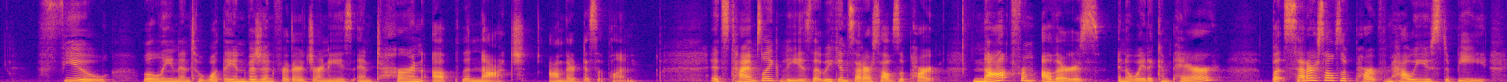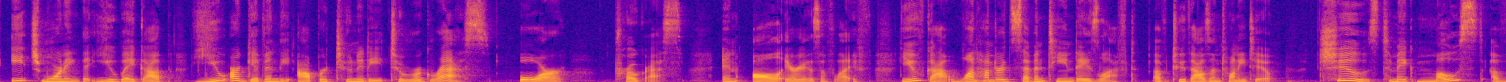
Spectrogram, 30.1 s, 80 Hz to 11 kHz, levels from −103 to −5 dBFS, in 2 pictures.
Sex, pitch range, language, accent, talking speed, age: female, 180-220 Hz, English, American, 155 wpm, 20-39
